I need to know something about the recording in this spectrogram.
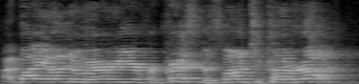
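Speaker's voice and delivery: high, fast nagging wife; scolding wife. Retold or imitated. Wife scolding Harold about his underwear, high fast nagging. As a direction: nag him in a high voice, quickly. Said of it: "Wife would always say".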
